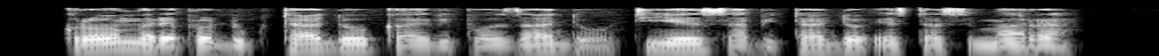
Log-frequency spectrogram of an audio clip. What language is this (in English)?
Esperanto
